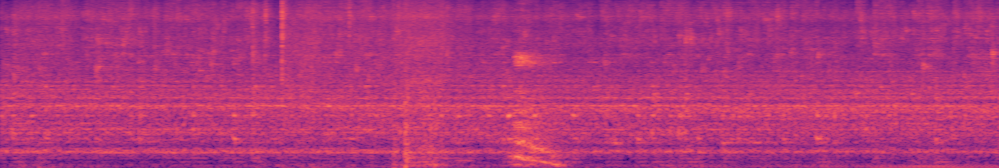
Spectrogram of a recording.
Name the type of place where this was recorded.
restroom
